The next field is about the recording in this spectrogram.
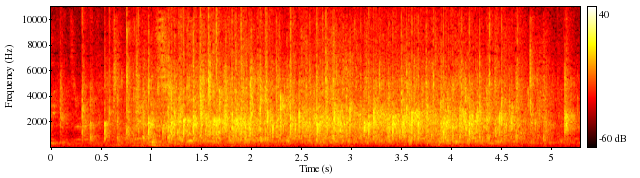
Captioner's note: audience applauding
